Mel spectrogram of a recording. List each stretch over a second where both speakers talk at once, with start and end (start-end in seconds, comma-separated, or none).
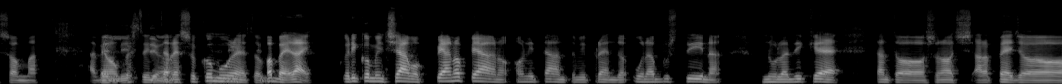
1.0-2.7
